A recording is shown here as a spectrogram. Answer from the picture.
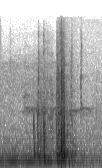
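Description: A few knocks and a clatter of loose wooden floorboards being lifted and moved, the loudest about a second in.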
